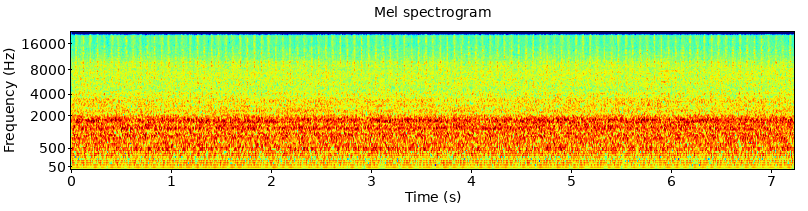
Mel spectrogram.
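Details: Freshly overhauled Caterpillar C-15 diesel, first start after rebuild: steady, even idle rumble with no knocks, rattles or vibration; good oil pressure, no nasty noises; normal idle.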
